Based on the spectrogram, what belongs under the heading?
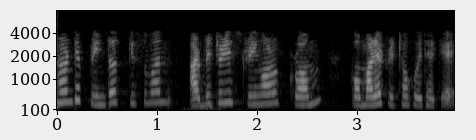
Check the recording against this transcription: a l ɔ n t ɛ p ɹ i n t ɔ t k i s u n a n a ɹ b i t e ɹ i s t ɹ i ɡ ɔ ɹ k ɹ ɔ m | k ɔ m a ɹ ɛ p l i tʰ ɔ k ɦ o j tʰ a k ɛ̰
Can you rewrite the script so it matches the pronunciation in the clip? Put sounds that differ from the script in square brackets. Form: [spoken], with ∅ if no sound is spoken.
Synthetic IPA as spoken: a [ɹ] ɔ n t ɛ p ɹ i n t ɔ t k i s u [m] a n a ɹ b i t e ɹ i s t ɹ i [ŋ] ɔ ɹ k ɹ ɔ m | k ɔ m a ɹ ɛ p [ɹ] i tʰ ɔ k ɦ o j tʰ a k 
